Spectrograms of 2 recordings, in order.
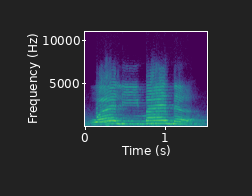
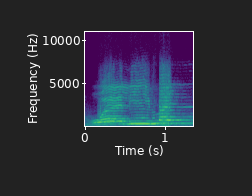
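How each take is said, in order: First: The final n is followed by an extra vowel. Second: The word ends cleanly on the n sound. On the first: The speaker calls it wrong. "maksud lantun tu kalau kita baca walimana" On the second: The speaker calls it right. "kena bacakan nyata"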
